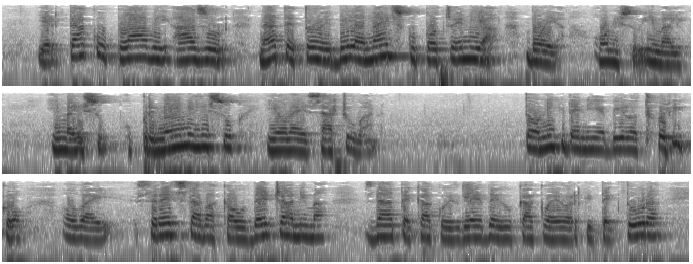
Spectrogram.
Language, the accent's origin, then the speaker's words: Serbian; Serbia; Kod nas u Srbiji ni ne zna se gdje je bila katedrala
